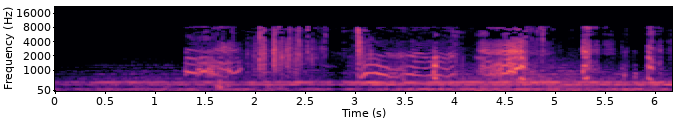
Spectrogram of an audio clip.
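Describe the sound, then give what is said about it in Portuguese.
Twin babies crying under the scorching sun in southern Angola, in wavering, high wails that overlap and rise and fall, starting after a brief quiet moment, over a steady low background hum. “Estes bebês desesperados que choram sob o sol escaldante do sul de Angola nunca conheceram o pai.”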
